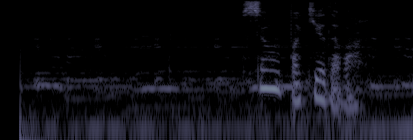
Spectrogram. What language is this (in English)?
Russian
